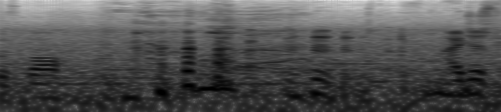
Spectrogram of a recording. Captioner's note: all laugh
